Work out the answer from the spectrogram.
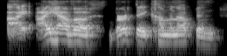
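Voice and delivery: usual speaking voice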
